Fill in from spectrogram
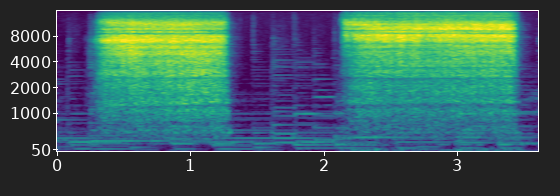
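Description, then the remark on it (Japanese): A voice demonstrates the English F sound in a pronunciation lesson contrasting it with V, producing two sustained, breathy "fff" fricatives, each lasting about a second with a short pause between them. The hiss is steady, with faint low tones underneath. “はいでどういう音かっていうとはいあの、こういう音をですね、さっきの F は、”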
